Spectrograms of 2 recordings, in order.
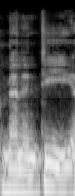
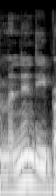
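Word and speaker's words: Menindee: My pronunciation of Menindi in the Burke and Wills episodes instead of Menindi brought me torrents of comments, most of them good-natured.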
